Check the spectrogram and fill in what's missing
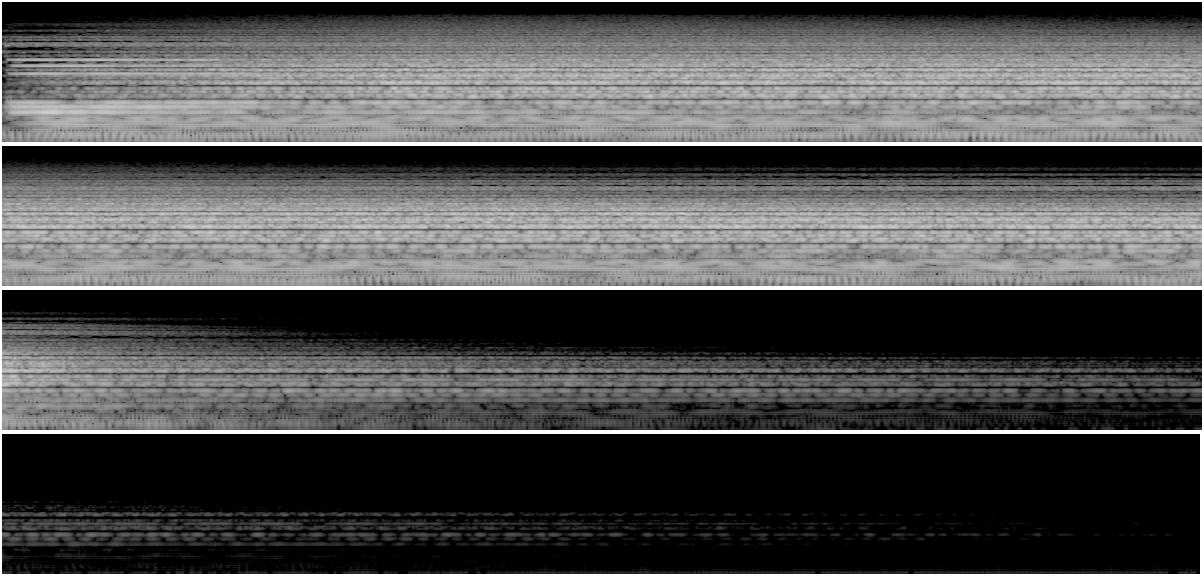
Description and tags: Space Orchestra [Instrument]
